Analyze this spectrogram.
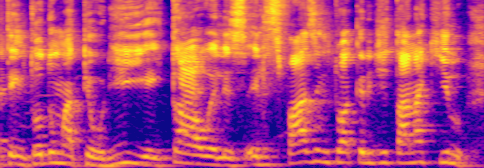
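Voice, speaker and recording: A man speaks in a high pitch. Audible room echo surrounds his voice. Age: 20s. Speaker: film podcast co-host. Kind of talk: casual chat.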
